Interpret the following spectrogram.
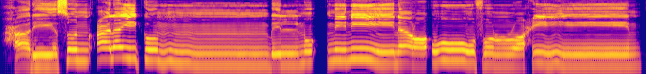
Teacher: واو مدہ اور تنوین کے بعد میں را آ رہا ہے، یہاں پہ ادغام کریں گے بغیر گنہ کے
